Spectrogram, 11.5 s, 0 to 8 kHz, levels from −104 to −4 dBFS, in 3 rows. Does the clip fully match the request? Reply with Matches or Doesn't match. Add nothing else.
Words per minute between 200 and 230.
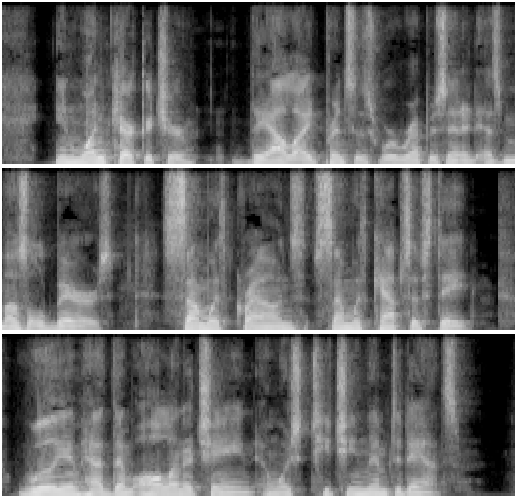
Doesn't match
